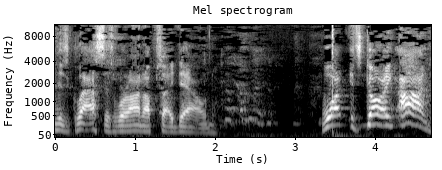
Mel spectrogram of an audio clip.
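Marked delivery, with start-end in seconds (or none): 3.3-4.7 high, slow, booming demand; loud voice. Acted. Father bursting in on fighting boys, loud angry shout. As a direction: roar it out, drawing the words out. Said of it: "he said in a loud voice".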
